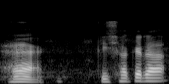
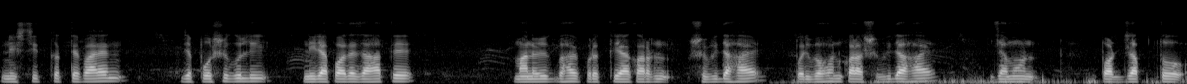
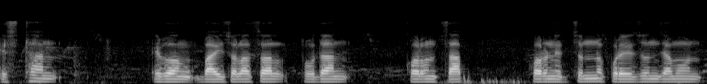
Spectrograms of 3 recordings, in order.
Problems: constant background noise, background conversations at intervals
